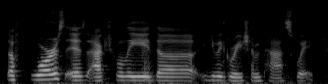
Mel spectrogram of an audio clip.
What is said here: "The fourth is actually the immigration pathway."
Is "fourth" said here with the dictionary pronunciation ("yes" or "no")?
no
